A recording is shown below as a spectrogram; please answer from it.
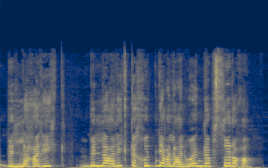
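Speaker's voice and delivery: high-pitched, desperate plea; tearful begging. Acted. Fleeing girl begs a driver for a lift, tearful. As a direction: beg urgently in an acted crying voice. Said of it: "تقى بعياط".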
